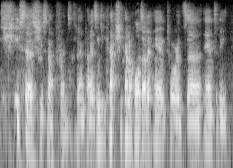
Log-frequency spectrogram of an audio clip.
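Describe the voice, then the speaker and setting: A man's voice: on the low side, level tone, a little fast, a little mellow, a little hiss or hum. A man in a tabletop roleplaying game, talking casually in character and narrating actions, on a dull recording.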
